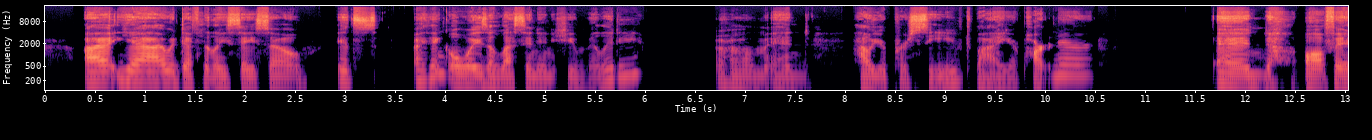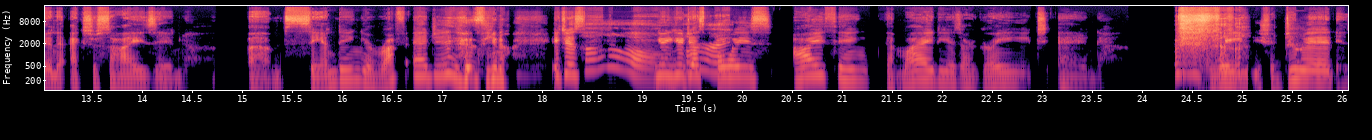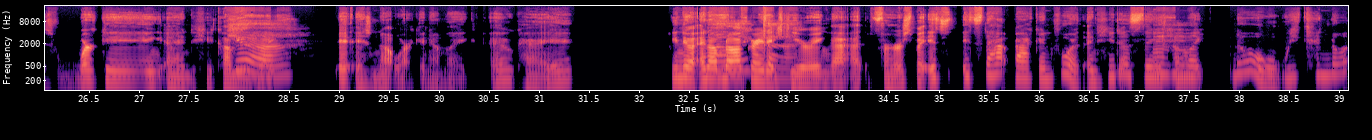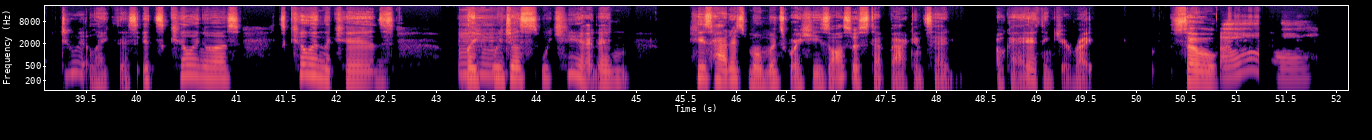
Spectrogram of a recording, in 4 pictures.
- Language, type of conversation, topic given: English, unstructured, How can I spot and address giving-versus-taking in my close relationships?
- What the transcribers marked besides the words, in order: laughing while speaking: "edges, you know"; stressed: "Oh"; chuckle; tapping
